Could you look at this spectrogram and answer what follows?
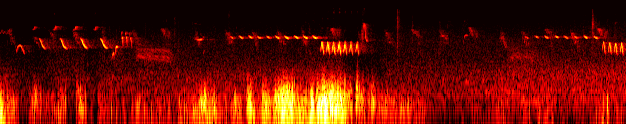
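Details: Common nightingale song with varied phrases: a series of upslurred whistled notes, a level buzzy tone, rapid rattling bursts, and repeated sharp notes, over a rumbling low-pitched noise that swells in the middle.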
